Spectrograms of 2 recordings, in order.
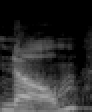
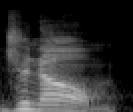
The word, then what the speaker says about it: GNOME: about I will no longer be calling it gnome I will not be calling Agra gnome I will be calling it Janome and then we are going to say Stallman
